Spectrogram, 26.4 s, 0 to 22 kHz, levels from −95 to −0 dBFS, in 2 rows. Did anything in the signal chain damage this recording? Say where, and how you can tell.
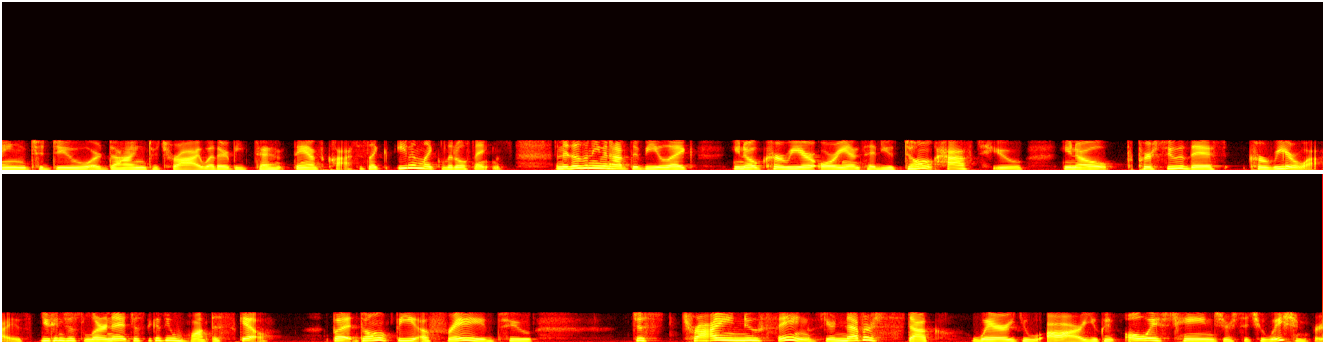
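Yes, network packet loss with pitch repetition: a buzzy held pitch for 20 ms at 12.82 and 24.5 s, and 40 ms at 20.26 s, where the last pitch period loops over the gaps.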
